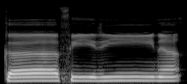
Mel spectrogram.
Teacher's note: آخری آیت، فَمَهِّلِ، میم کو ملائیں گے ہا کے ساتھ، فَمَهِّلِ الْكَافِرِينَ، کاف کو کھینچ کر پڑھیں گے 1 الف کے برابر، کافرین، را کو باریک پڑھیں گے، را کے نیچے زیر ہے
